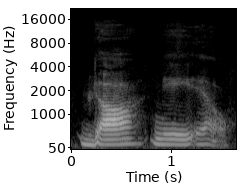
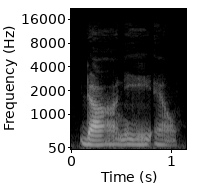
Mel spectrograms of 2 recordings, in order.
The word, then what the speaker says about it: Daniel: of Daniel all right Daniel is pronounced Danel Donnie L like Donnie l l is you know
